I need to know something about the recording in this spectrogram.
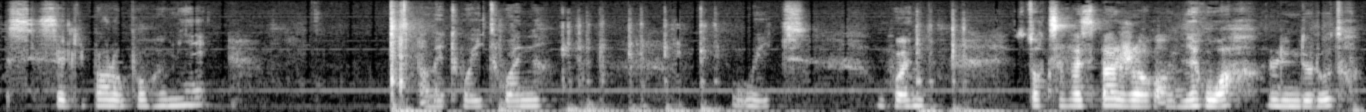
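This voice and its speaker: A woman's voice: mid-range voice, little pitch movement, moderate pace, darkish tone, a little hiss or hum. A woman talking through her modding work on a game in casual commentary, muttering to herself as she types and making chatty asides to viewers. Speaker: game modder.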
